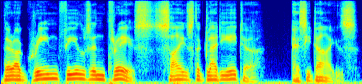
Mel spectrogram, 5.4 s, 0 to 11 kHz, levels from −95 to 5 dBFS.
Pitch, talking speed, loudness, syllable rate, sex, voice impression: 110 Hz, 130 wpm, -16 LUFS, 3.5 syllables/s, male, very masculine, very adult-like, very middle-aged, very thick, very tensed, powerful, slightly bright, slightly soft, slightly muffled, fluent, slightly raspy, very cool, intellectual, very sincere, very calm, very mature, friendly, reassuring, unique, elegant, wild, very sweet, slightly lively, kind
